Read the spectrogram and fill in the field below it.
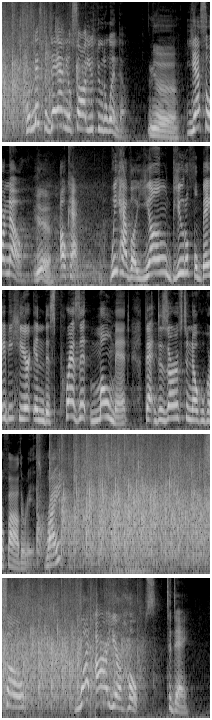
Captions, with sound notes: when Mr. Daniel saw you through the window? Yeah. Yes or no? Yeah. We have a young, beautiful baby here in this present moment that deserves to know who her father is, right? (APPLAUSE) So, what are your hopes today?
